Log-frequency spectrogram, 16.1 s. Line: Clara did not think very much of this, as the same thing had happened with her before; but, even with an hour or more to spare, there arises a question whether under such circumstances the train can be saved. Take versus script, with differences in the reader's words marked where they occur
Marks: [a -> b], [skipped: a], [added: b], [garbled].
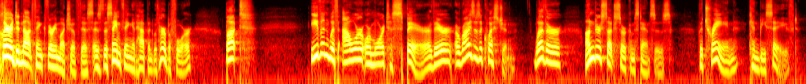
Clara did not think very much of this, as the same thing had happened with her before; but, even with [skipped: an] hour or more to spare, there arises a question whether under such circumstances the train can be saved.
